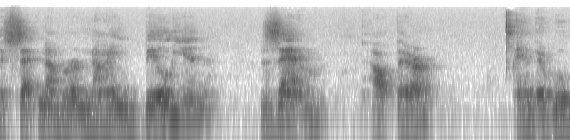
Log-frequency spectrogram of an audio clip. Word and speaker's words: XEM: and by the way the tokens are called zam so name is new economy movement and xem is the token or the coin and it's spelled xcm okay there is a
